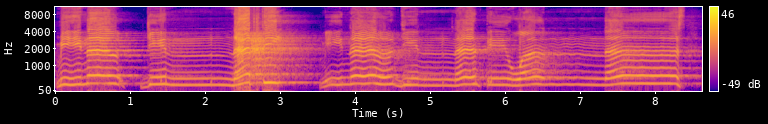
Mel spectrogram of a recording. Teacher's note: Nas panjang karena ada madnya di ujung.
